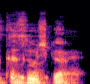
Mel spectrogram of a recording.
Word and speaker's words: Kazuchika: And I never try to pronounce his first name, so I give it's Kazuchika. It's not that hard.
